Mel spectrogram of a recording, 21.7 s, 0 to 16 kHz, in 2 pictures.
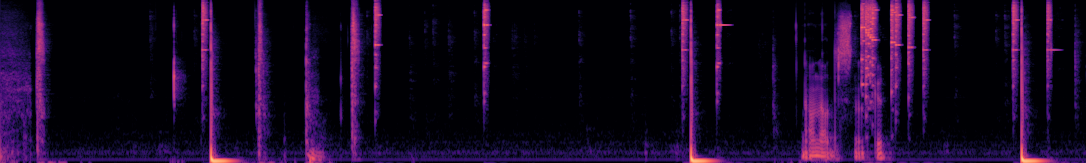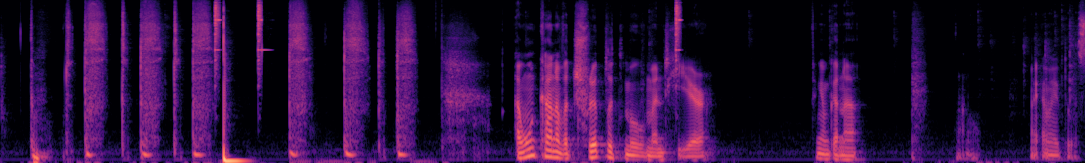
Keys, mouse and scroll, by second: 0.2-1.6 drag, 1.8 click, 2.0 space, 3.5 click, 4.1 shift+right click, 4.6 shift+click, 5.6 alt+click, 6.6 alt+click, 6.7 alt+space, 7.5 space, 8.4-9.6 drag, 9.8 click, 10.1 space, 10.8 space, 11.7 click, 12.8 click, 12.9 space, 13.7 space, 16.0-17.4 drag, 17.5 ctrl+y, 18.2 click, 19.7 click, 21.2 shift+g, 21.3-21.7 shift+drag, 21.5 shift+middle click.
